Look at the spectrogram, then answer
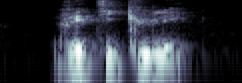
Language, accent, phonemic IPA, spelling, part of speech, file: French, France, /ʁe.ti.ky.le/, réticulé, verb / adjective, LL-Q150 (fra)-réticulé.wav
- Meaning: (verb) past participle of réticuler; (adjective) reticulated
